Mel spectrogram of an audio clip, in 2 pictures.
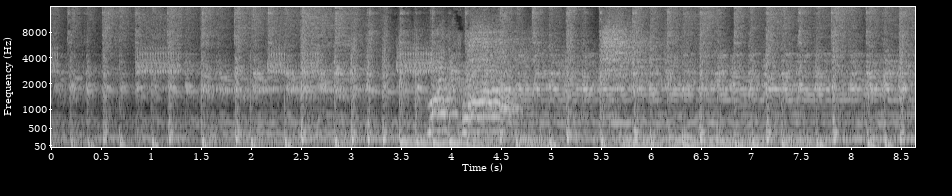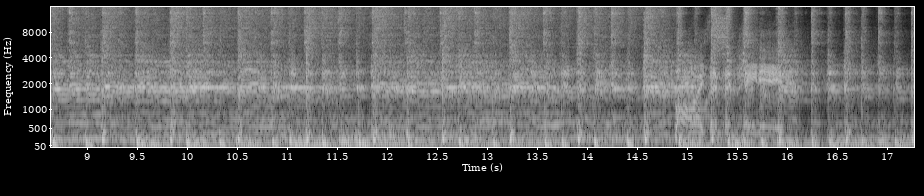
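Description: A loud, driving rock track plays nonstop with dense guitar and pounding drums, and a couple of brief high vocal wails rise above the band.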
